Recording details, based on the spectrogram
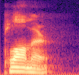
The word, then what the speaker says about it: plumber: کار plumber هست، بی تلفظ نمیشه plumber.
